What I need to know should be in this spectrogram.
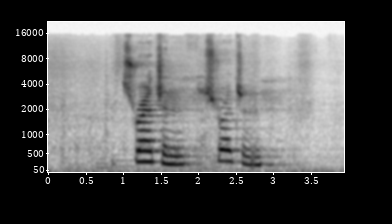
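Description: A young woman speaks in short, lively bursts close to a microphone.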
